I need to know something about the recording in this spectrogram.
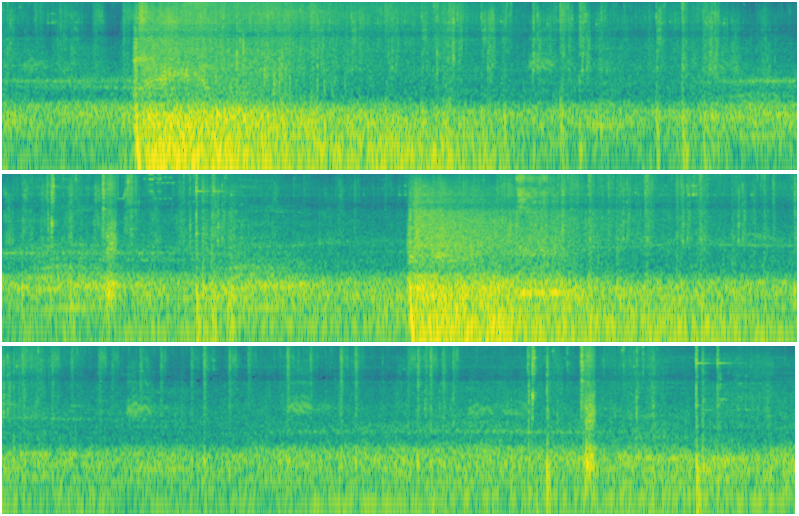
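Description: Footsteps crunch through dry grass and gravel.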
